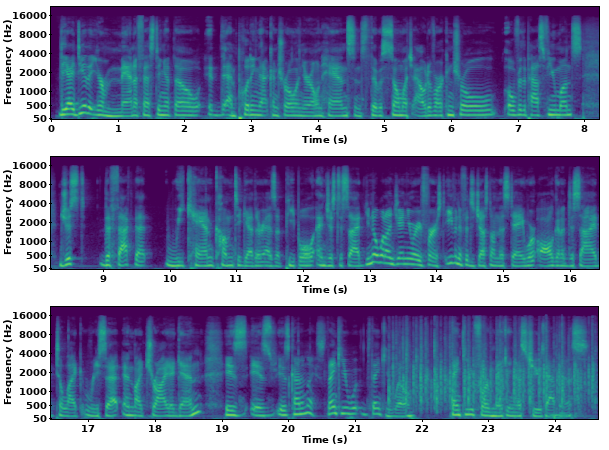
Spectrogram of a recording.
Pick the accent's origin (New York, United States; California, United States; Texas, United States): New York, United States; New York City; now in Florida, United States; I am from New York City. That's where I grew up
